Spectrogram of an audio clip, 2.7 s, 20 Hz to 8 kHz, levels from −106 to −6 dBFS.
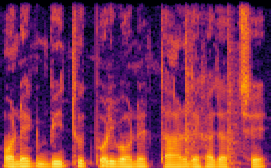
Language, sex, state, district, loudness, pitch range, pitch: Bengali, male, West Bengal, Cooch Behar, -18 LUFS, 110-120 Hz, 115 Hz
